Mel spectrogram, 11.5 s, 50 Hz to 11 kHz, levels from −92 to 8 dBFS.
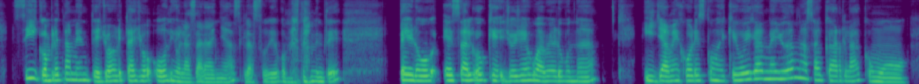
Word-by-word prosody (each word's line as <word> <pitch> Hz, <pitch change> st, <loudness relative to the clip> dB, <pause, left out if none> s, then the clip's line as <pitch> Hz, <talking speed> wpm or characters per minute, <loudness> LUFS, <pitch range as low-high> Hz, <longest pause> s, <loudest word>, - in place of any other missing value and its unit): Sí, 310 Hz, -1 st, +1 dB
completamente. 220 Hz, -2 st, +2 dB
Yo 185 Hz, +2 st, +2 dB
ahorita, 195 Hz, 0 st, +1 dB
yo 195 Hz, 0 st, 0 dB
odio 190 Hz, -1 st, +1 dB
las 155 Hz, -2 st, -4 dB
arañas, 150 Hz, +9 st, -4 dB
las -, -, -5 dB
odio 160 Hz, +1 st, -3 dB
completamente, 175 Hz, -, -3 dB, 0.7 s
pero 200 Hz, -3 st, +4 dB
es 215 Hz, 0 st, +2 dB
algo 220 Hz, 0 st, +3 dB
que 205 Hz, -2 st, -1 dB
yo 195 Hz, -, -2 dB
llego 210 Hz, +2 st, +2 dB
a 190 Hz, -, +3 dB
ver 190 Hz, +1 st, 0 dB
una, 180 Hz, +6 st, -3 dB, 0.5 s
y 200 Hz, -, -1 dB
ya 190 Hz, 0 st, +3 dB
mejor 205 Hz, 0 st, 0 dB
es 205 Hz, 0 st, -3 dB
como 215 Hz, +1 st, -1 dB
de 200 Hz, -1 st, -4 dB
que 220 Hz, +3 st, -1 dB
oiga 260 Hz, +5 st, +2 dB
me 275 Hz, 0 st, +2 dB
ayudan 295 Hz, +4 st, +1 dB
a 295 Hz, -, 0 dB
sacarla 200 Hz, -5 st, -3 dB
como 160 Hz, -6 st, -2 dB
200 Hz, 170 wpm, -22 LUFS, 180-220 Hz, 0.7 s, pero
